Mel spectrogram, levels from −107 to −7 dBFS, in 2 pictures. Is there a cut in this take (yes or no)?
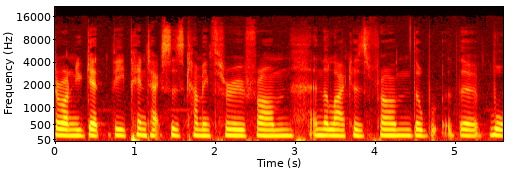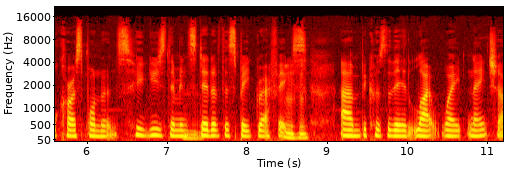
no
